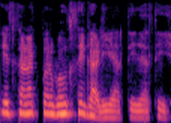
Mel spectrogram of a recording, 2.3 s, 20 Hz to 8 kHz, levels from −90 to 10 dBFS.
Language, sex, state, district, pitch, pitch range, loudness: Hindi, male, Uttar Pradesh, Etah, 165 Hz, 115-185 Hz, -25 LUFS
